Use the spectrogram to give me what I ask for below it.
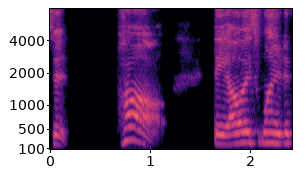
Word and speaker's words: Paule: people to pronounce it paul they always wanted to call it paulie or paula and she said no it's paul like a man and that's what i'm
